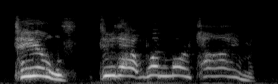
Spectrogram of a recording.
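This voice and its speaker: A put-on character voice, squeaky and extremely high in pitch, does the talking. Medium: read story.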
